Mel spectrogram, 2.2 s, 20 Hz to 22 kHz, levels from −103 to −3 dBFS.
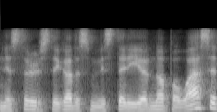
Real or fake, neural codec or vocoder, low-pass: fake; codec, 16 kHz, 0.2 kbps, FocalCodec; 7.2 kHz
